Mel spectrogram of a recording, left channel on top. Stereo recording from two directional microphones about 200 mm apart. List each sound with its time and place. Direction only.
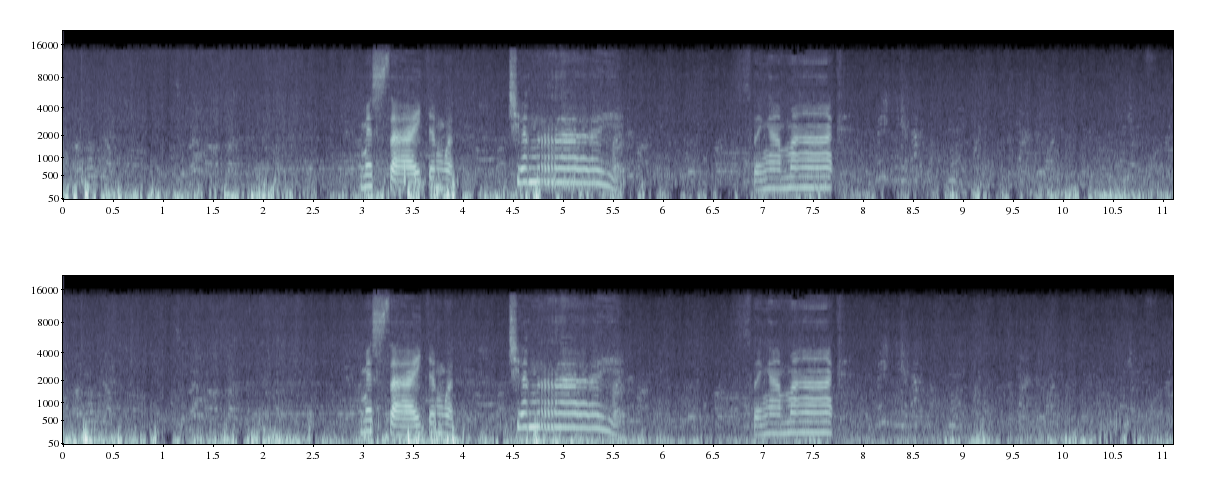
3.0 s speech: 5° left (ahead or behind)
6.9 s speech: centre (ahead or behind)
